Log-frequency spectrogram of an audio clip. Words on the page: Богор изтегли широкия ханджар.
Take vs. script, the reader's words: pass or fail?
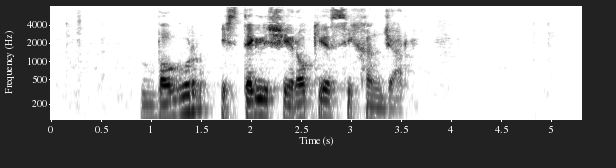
fail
